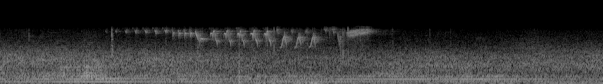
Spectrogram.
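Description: A small songbird sings a quick run of about a dozen high chirps, starting about a second in and ending about two and a half seconds later. Under it runs a steady low hum with background noise.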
